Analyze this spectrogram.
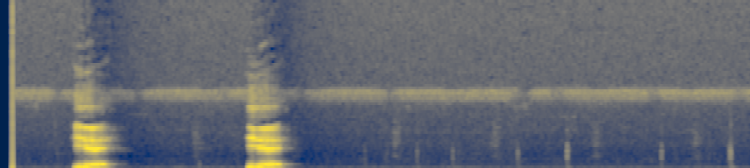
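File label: "hear", Nigerian Pidgin, male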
